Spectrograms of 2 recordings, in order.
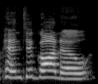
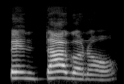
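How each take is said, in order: First: The stress is on another syllable. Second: The stress is on the syllable 'ta'. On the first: The speaker calls it wrong. "It's not a pentagono. That sounds awful" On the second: The speaker calls it right. "The emphasis is on the A in the middle of the word"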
